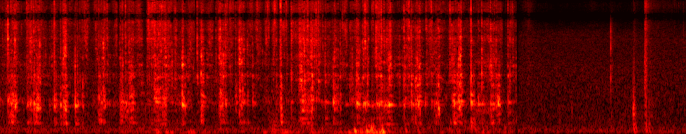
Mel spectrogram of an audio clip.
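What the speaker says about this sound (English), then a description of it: "let's give that a stir" Barbecue sauce stirred in a Dutch oven, producing a rapid run of close scraping and clicking spoon strokes against the pot that stops suddenly, followed by a couple of faint ticks, with no talking.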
